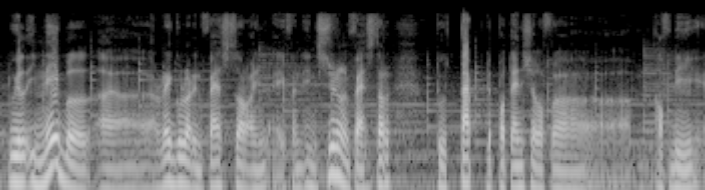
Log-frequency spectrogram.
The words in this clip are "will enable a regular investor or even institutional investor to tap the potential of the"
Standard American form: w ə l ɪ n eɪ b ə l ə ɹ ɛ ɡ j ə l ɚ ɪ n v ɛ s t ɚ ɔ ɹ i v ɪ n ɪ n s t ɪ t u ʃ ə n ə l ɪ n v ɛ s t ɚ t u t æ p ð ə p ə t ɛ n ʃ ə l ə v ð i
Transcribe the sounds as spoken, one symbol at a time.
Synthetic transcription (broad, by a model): w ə l ɪ n eɪ b ə l ə ɹ ɛ ɡ j ə l ɚ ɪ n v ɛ s t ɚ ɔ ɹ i f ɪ n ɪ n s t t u ə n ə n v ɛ s t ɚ t u t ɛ p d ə p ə t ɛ n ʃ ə l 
